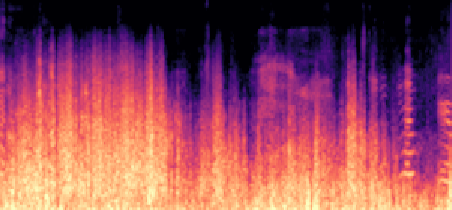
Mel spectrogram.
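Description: Wind buffeting a phone microphone, making a loud, fluctuating rumble, with faint voices in the background.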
